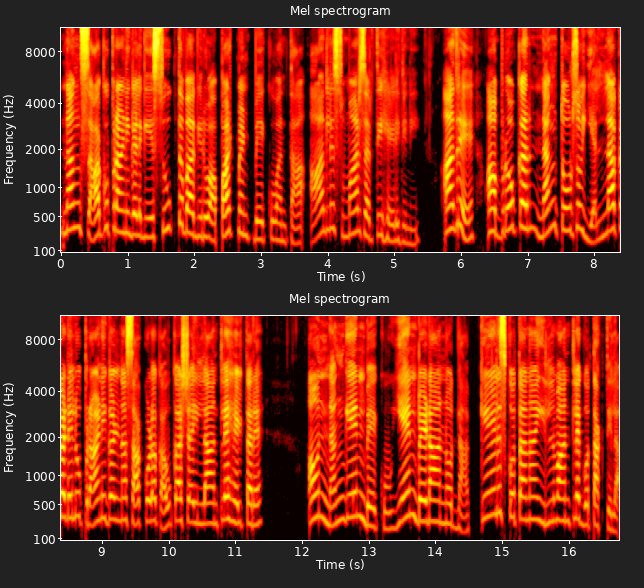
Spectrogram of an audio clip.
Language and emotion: Kannada, angry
